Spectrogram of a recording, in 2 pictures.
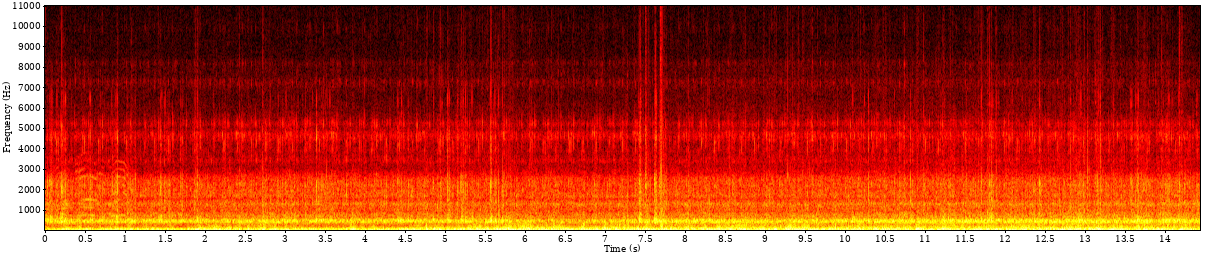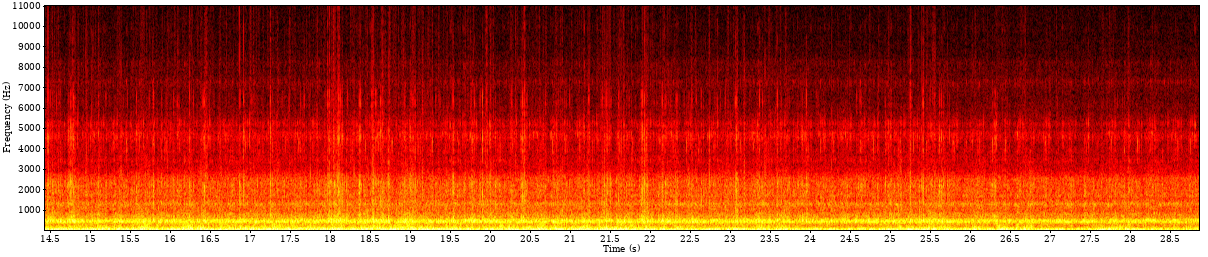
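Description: Wind buffeting and road noise picked up by a rear-facing camera mounted on a moving road bicycle: a steady low rumble with a continuous hum over it.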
